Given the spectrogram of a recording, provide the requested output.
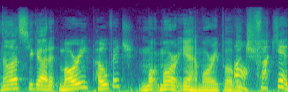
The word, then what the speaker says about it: Maury Povich: I've never heard that name pronounced. No, you got it. Maury Povich?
